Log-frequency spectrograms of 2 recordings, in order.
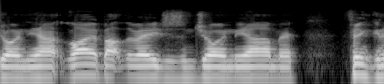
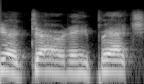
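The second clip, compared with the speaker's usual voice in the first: put-on angry big man's voice, pitched higher; 6 semitones higher than usual. Retelling a doll that comes to life throwing obscenities at her: imitating a big angry man's voice. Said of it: "doll with a big angry man's voice".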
